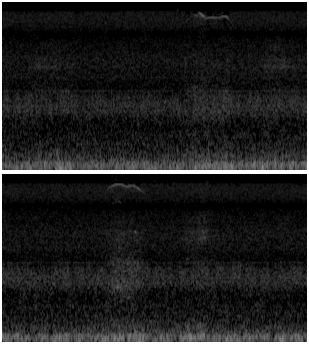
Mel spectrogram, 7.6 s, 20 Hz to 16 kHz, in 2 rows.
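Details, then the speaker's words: 1978 Dayton/Lasko/Sanyo 56-inch ceiling fan with bearings freshly replaced that day, heard close to the motor: soft steady rumble of air and motor, no bearing grind, click or squeal. "yeah for bring this right up to the motor you can't even hear the bearings they're that good at this point in time at least um yeah"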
